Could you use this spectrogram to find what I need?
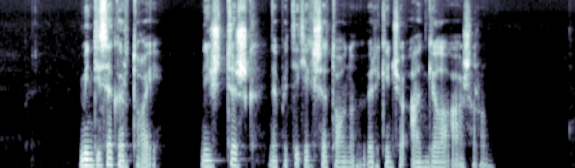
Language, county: Lithuanian, Alytus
